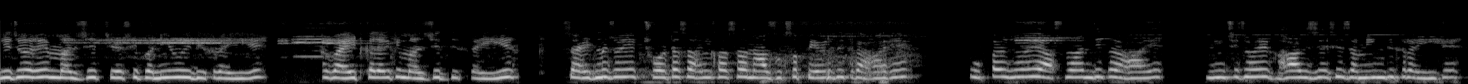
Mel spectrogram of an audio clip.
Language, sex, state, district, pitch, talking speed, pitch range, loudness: Hindi, female, Bihar, Lakhisarai, 320 Hz, 190 wpm, 305-335 Hz, -21 LUFS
